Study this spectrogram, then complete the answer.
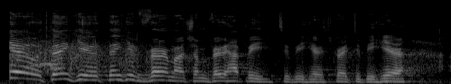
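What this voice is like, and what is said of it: Noticeable foreign accent. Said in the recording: “have an accent, I think you've noticed, right? But you guys understand me now?”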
